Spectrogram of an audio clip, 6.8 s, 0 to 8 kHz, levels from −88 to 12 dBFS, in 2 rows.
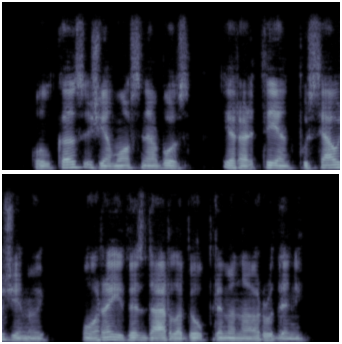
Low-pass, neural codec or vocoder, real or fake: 7.2 kHz; codec, 16 kHz, 4.8 kbps, FACodec; fake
